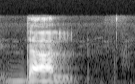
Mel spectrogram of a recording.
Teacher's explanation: سامنے کے اوپر کے دو دانت کو زبان کی نوک لگانے یعنی ثنایا علیا کی دانت کو زبان کی نوک لگانے سے دال نکلتا ہے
